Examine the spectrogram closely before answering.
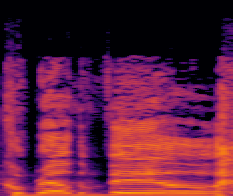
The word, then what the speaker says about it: Koral Laval: like like are we even saying it right Corell the bille yeah right yeah yeah yeah yeah you saying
